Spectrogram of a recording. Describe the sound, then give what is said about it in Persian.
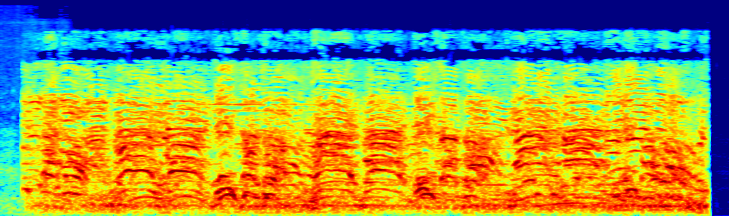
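A large crowd of protesters in Mashhad on Saturday evening chants slogans in unison, including "death to the dictator", loud and rhythmic, with repeated shouted phrases rising and falling steadily for several seconds over a continuous roar of voices. “تصاویری که در شبکه‌های اجتماعی منتشر شده، گروهی از معترضان را نشان می‌دهد که شامگاه شنبه در مشهد شعارهایی از جمله مرگ بر دیکتاتور سر می‌دهند.”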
